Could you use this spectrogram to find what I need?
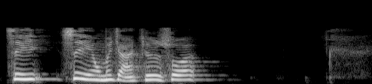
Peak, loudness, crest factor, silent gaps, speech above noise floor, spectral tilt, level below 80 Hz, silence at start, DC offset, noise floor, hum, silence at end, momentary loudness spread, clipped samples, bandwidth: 0 dBFS; -12 LUFS; 14 dB; none; 59 dB; -11 dB/octave; -66 dBFS; 0.1 s; under 0.1%; -71 dBFS; none; 1.7 s; 8 LU; under 0.1%; 5.8 kHz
